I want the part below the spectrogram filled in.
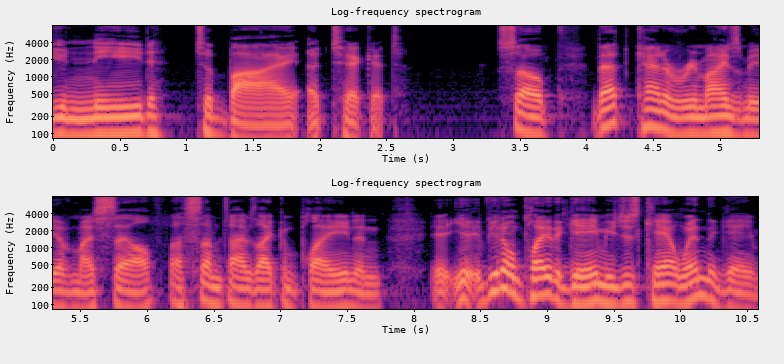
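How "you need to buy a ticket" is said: deep, low, slow, somewhat angry, annoyed voice. Telling a joke where God answers a lottery complainer: deep, somewhat angry God voice. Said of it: "in a deep, somewhat angry voice".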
